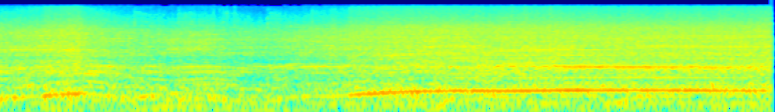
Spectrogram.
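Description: An off-road engine revs hard and grows louder from about halfway through.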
